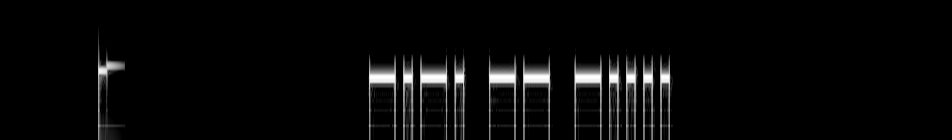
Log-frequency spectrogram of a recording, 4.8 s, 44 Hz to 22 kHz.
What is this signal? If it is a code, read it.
Morse code, heard as a keyed tone, about 28 wpm, 700 Hz. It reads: CM6
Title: Callsign Prefixes for Top 100 DXCC - 28wpm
